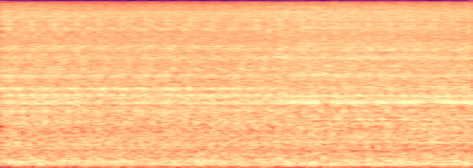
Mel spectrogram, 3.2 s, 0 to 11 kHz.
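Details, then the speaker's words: Ford Focus, about 2016, with check engine light, shaking and a cylinder 1 misfire: uneven, stumbling idle under a hissy engine bay; no spark on cylinder 1, and swapping coils confirmed a bad ignition coil. "you can see the check engine light is on and i could feel the car shaking we have a cylinder one misfire"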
